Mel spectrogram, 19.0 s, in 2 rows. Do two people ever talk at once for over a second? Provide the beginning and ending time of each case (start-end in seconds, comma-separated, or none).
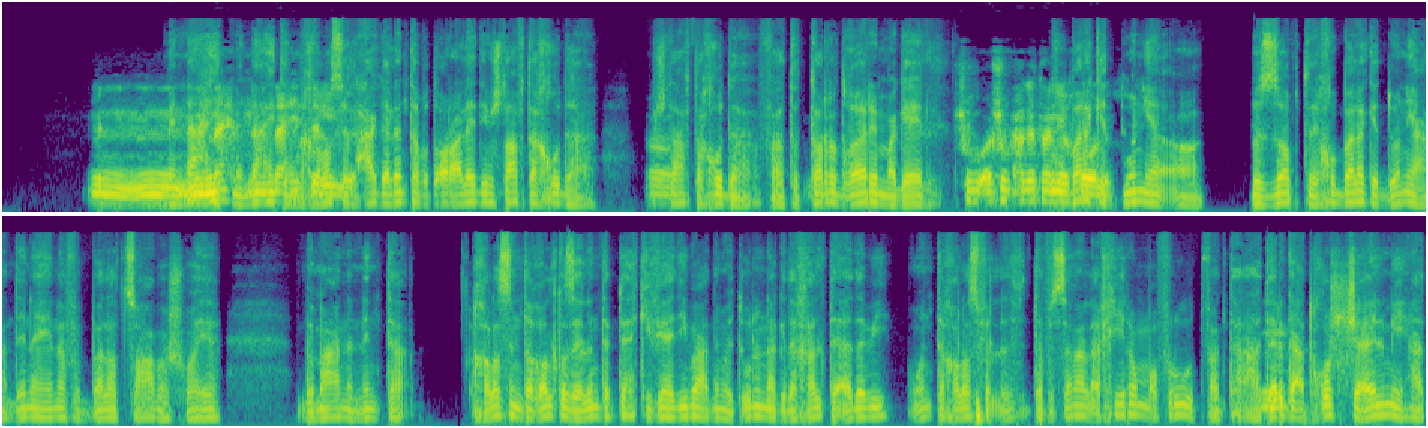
1.1-2.4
